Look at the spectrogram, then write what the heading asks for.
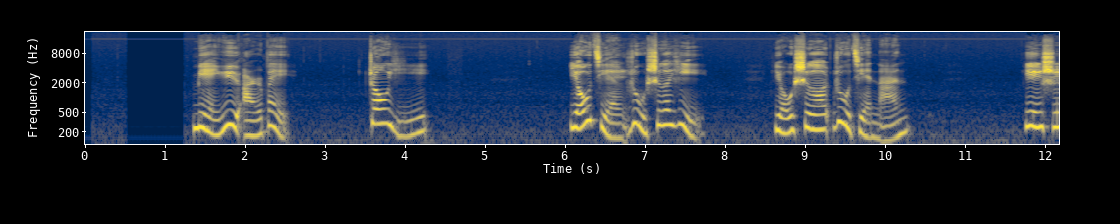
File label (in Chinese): putonghua; 勉諭兒輩; 普通話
